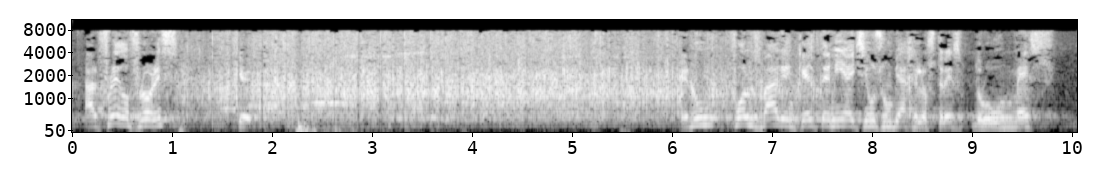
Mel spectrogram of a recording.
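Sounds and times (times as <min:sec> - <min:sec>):
speech: 0:00.1 - 0:02.4, 0:06.1 - 0:09.9
audience applause: 0:01.0 - 0:08.0.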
